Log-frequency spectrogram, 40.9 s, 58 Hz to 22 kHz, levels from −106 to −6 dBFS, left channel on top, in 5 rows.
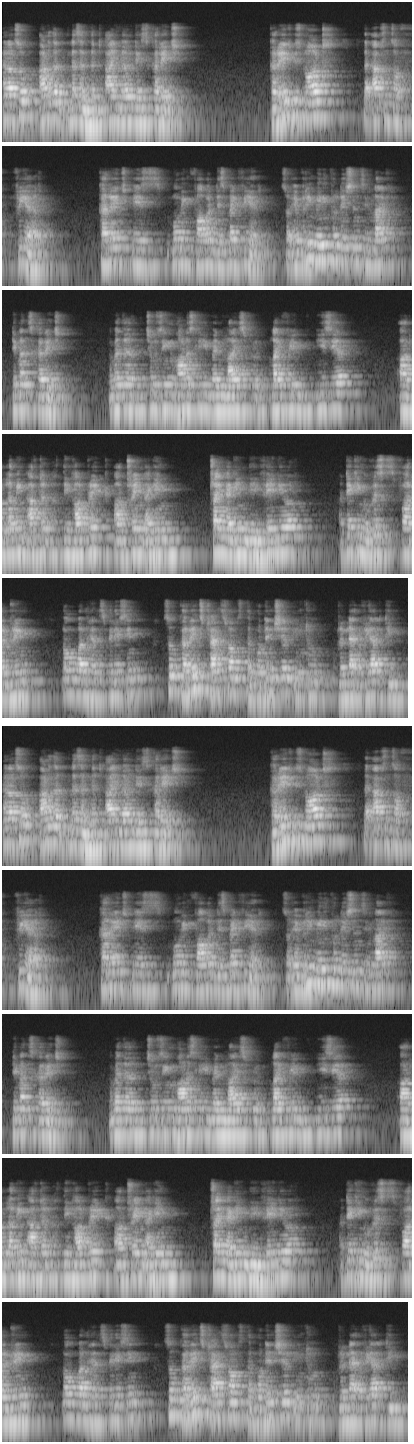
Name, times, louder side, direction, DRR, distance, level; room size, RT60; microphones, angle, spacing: voice 1, 0.0-3.6 5.4-6.9 7.2-9.1 10.1-13.4 13.8-16.1 16.6-17.6 18.5-23.3 24.3-28.1 28.8-30.7 31.3-33.4 34.0-35.6 36.0-39.2 39.5-40.8, left 1 dB, 90° left, -1 dB, 2.2 m, -28 dB
20.0 x 6.9 x 2.2 m, 0.98 s
head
